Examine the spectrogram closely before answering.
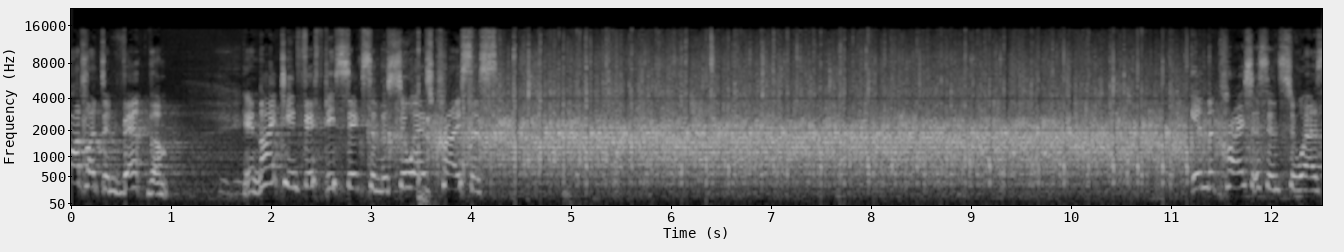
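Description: An elderly woman speaks with animation into a microphone.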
